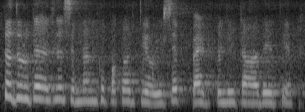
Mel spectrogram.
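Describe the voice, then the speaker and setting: High-voiced chatty woman storyteller. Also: warm tone, lo-fi sound, slight background noise. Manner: chatty, with filler "نا". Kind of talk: casual storytelling narration. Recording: echoey room with long reverb.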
